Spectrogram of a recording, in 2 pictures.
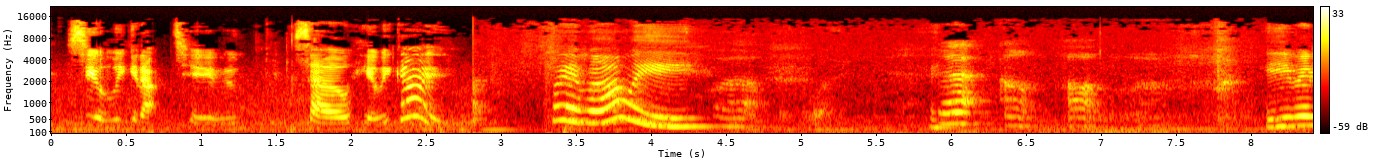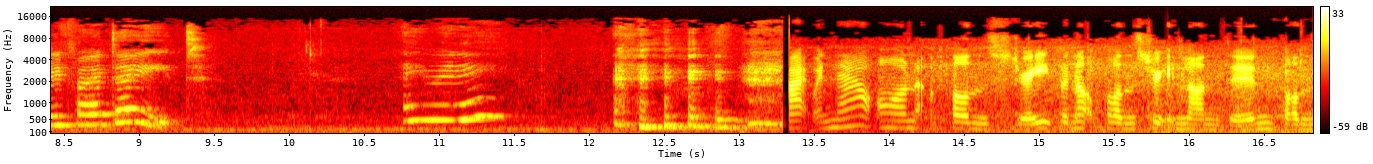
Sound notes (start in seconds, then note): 5.9 coos; 12.2 laughs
